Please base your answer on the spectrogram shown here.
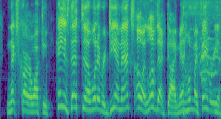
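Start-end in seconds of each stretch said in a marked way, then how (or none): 1.0-4.2 high-pitched, fawning, overly friendly chatter. Retelling greeting car hop customers for tips: imitating own sucking-up to customers. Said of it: "suck up to everybody trying to get your tips".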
